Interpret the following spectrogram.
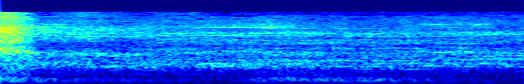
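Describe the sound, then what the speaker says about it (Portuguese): A large youth church congregation cheers and shouts in worship, a dense roaring wall of crowd noise filling a hall, heard moderately far and sustained throughout without distinct individual voices. "esse é o barulho da tua igreja te adorando, Jesus"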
